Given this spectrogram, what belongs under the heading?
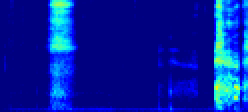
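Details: Person sick with flu, living off grid in a tent: two short explosive bursts, a sneeze then another sneeze or cough, with a brief voiced sound between; sneeze.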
